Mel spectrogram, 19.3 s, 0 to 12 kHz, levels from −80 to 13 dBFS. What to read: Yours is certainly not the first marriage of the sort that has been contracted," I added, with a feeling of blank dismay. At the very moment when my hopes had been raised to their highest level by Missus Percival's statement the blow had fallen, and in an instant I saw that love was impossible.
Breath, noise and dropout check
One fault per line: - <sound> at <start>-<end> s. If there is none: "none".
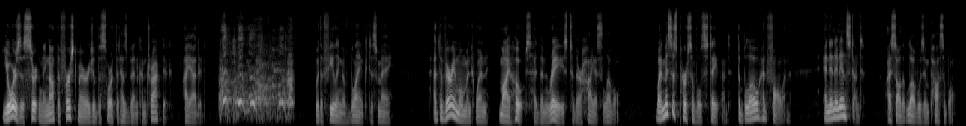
- bark at 4.4-5.9 s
